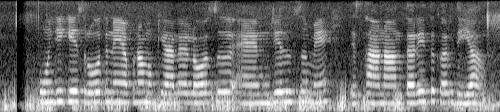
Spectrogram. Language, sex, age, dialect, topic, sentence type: Hindi, female, 18-24, Kanauji Braj Bhasha, banking, statement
